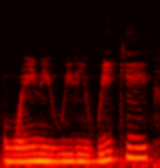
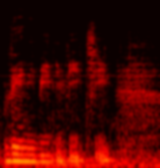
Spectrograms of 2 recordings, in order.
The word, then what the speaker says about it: Veni Vidi Vici: Fun fact, actually, the correct Latin pronunciation would have been Veni Vidi Vici, but I'm going with a more modern pronunciation, Veni Vidi Vici.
